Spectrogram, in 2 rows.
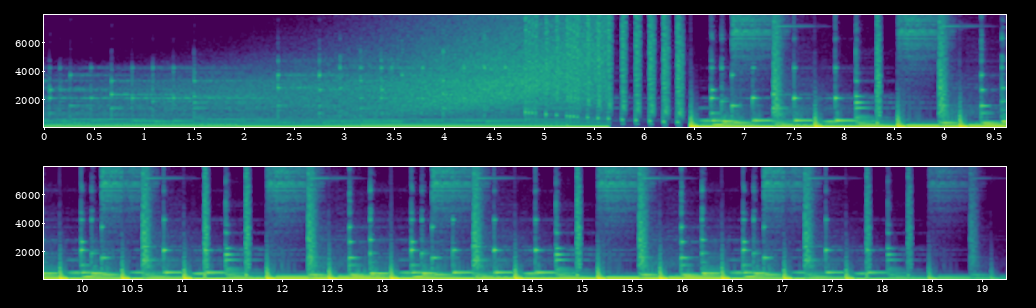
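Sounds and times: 
iPhone trap ringtone: 4.8s - 19.0s.

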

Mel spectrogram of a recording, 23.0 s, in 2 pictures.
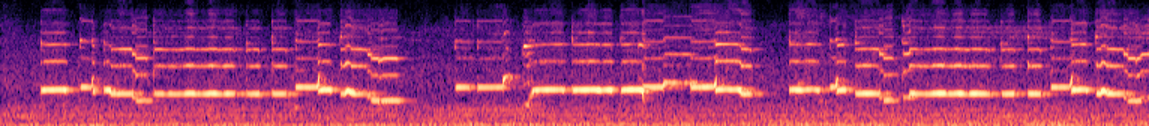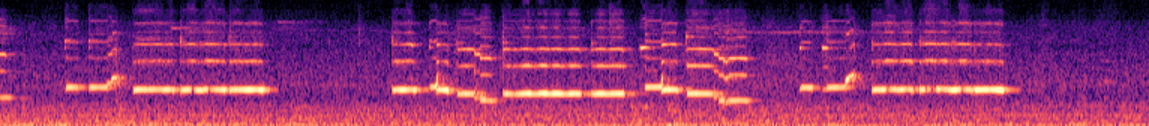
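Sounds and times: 
log flute playing: 0.0s - 22.5s.

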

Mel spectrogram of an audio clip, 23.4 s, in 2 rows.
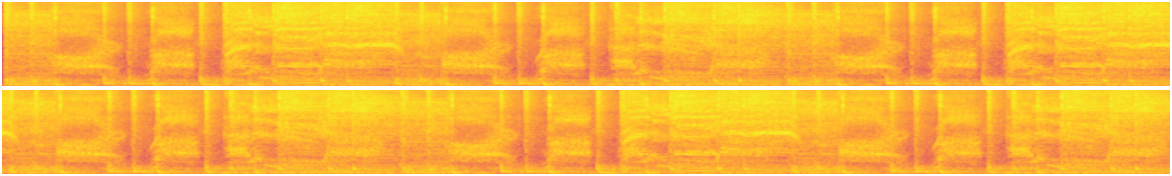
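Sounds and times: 
hard rock music: 0.0s - 23.3s.

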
